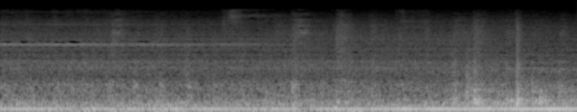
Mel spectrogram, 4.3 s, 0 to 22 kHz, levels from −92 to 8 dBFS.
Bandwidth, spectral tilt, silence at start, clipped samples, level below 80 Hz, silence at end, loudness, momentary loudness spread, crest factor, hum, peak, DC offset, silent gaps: 12 kHz; -6.5 dB/octave; 0 s; under 0.1%; -26 dBFS; 0 s; -25 LUFS; 6 LU; 16 dB; none; -6 dBFS; under 0.1%; none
